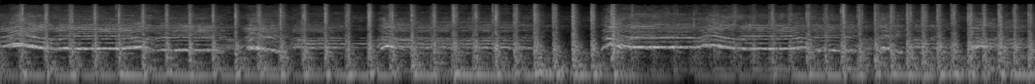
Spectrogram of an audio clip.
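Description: Powwow drum song for a men's fancy dance: a fast, steady drumbeat under high-pitched singing that holds long notes and steps down in pitch. The phrase starts again high about six and a half seconds in.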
